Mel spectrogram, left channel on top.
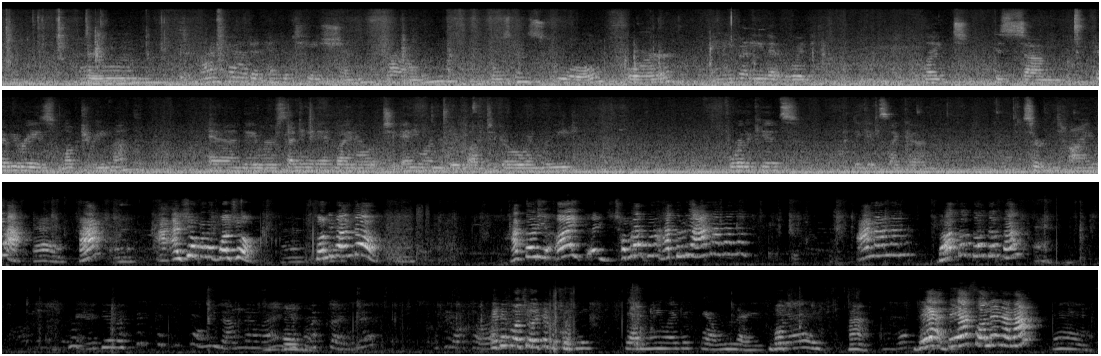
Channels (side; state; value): both; different; correlation 0.00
